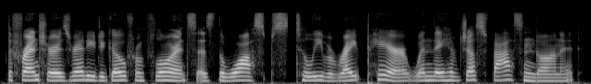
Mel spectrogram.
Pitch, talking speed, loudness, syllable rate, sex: 185 Hz, 245 wpm, -20 LUFS, 5.5 syllables/s, female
